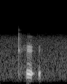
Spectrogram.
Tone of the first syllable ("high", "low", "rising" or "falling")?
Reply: high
